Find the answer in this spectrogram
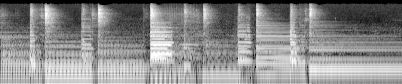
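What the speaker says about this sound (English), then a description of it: "So an example would be the root, third, fifth of a G, then a half step down, which leads into the root of a C." Chapman Stick walking bass line outlining root, third and fifth of G, then a half-step leading tone down into C: a steady string of deep tapped notes, each distinct and evenly paced, alone without any talking.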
